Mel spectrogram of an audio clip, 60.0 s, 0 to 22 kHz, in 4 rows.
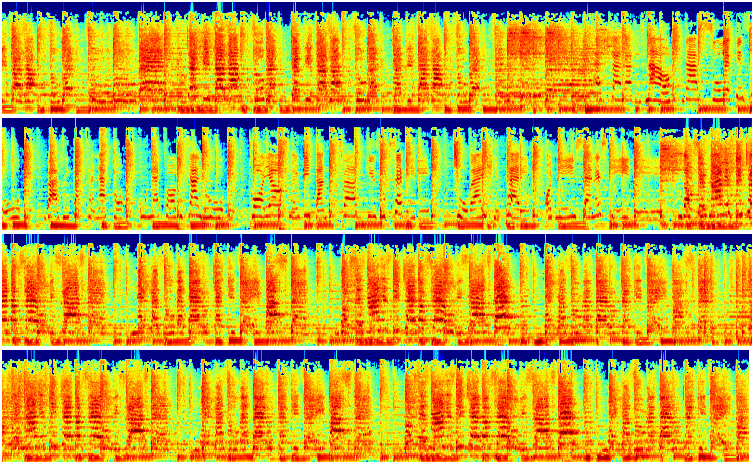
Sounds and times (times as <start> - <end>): Music for children: 0.0 - 59.9.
